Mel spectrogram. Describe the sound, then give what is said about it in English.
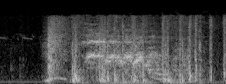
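A horse tied at a crowded hitch rack whinnies loudly after being struck, a shrill wavering neigh lasting a couple of seconds, while hooves stamp and clatter restlessly beneath it. “You hit my horse again, I'll shoot you,”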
